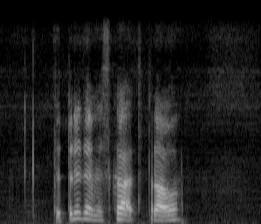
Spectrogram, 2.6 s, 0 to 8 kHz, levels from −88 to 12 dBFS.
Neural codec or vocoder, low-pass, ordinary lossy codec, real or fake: codec, 32 kHz, 1.9 kbps, SNAC; 7.2 kHz; none; fake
